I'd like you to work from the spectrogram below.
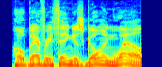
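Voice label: hope everything is going well, male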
